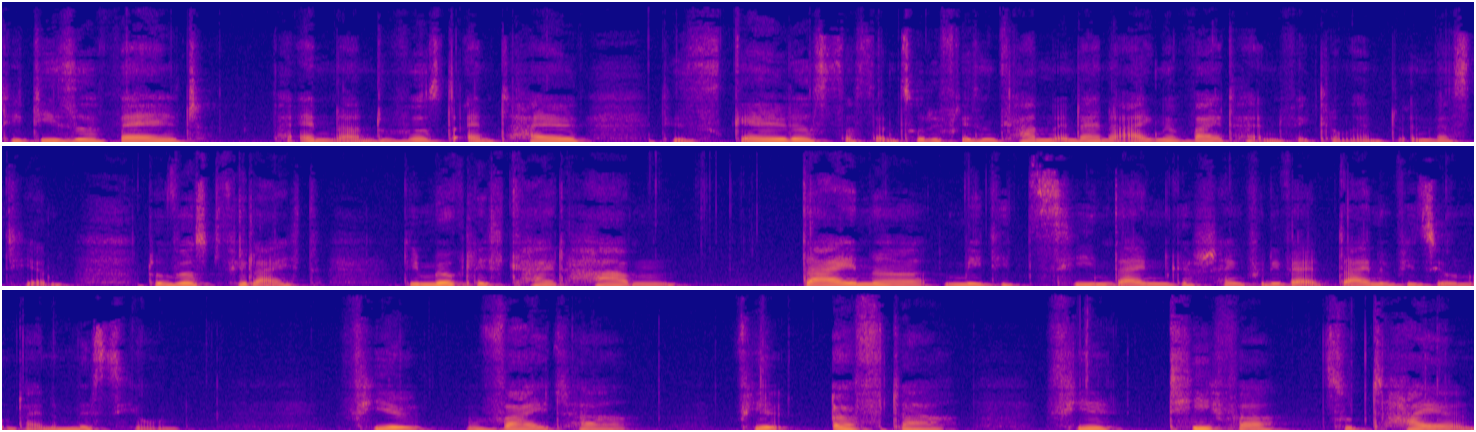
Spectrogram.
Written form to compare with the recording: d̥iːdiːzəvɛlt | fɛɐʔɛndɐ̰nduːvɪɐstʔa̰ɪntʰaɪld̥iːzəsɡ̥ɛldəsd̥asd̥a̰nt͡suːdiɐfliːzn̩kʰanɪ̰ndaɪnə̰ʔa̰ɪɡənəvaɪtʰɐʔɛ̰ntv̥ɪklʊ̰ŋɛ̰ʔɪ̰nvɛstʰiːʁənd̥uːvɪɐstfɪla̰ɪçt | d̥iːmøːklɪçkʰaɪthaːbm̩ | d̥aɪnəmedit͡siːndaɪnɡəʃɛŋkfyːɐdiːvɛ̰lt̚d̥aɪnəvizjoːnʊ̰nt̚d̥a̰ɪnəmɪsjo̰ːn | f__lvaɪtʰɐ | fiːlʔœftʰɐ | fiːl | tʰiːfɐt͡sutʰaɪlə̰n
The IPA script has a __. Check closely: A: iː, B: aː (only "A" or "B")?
A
